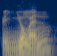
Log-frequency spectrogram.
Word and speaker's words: jongen: In general, you kind of not really pronounce the N at the end. You can do it to varying degrees, and the more you pronounce it, the more formal your language sounds.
